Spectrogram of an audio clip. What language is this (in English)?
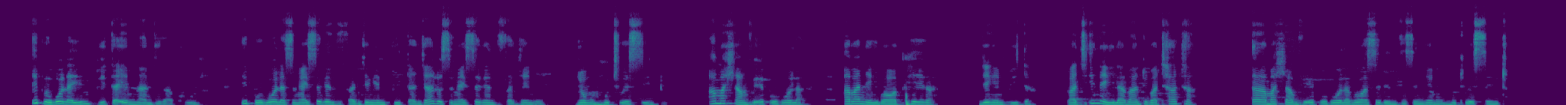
North Ndebele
